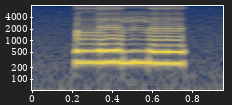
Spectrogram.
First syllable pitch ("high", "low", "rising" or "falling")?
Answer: high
